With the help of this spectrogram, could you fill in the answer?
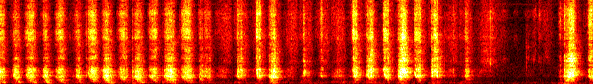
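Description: A wooden stylus scratches cloud shapes into a flat, black-coated scratch-art paper sheet with fast, repeated short strokes. Each stroke makes a dry, raspy scrape centered in the upper mids with bright hiss on top. The strokes come in a steady but uneven run, break off into a near-silent pause around the five-second mark, then return for a final couple of scrapes.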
